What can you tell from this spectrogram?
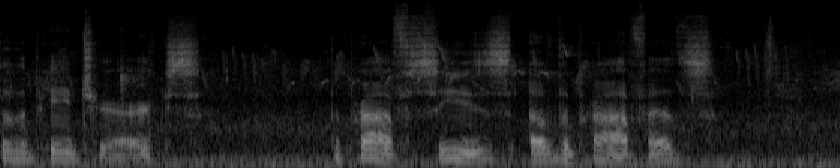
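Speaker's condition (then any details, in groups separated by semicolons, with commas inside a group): No condition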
